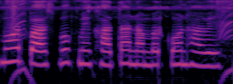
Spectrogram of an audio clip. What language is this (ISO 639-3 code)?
hne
